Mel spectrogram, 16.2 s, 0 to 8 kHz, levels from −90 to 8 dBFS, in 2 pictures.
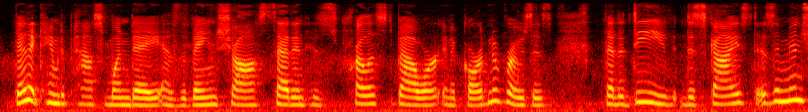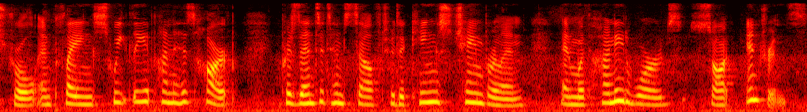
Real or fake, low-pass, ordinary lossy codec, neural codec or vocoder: real; 7.2 kHz; MP3, 64 kbps; none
